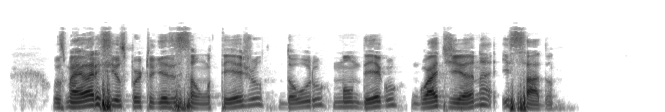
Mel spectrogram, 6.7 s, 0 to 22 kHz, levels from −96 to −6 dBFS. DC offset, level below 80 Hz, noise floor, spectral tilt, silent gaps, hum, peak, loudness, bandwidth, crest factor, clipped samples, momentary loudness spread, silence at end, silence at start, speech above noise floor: under 0.1%; -44 dBFS; under -90 dBFS; -5 dB/octave; none; none; -2 dBFS; -23 LUFS; 9.4 kHz; 22 dB; under 0.1%; 14 LU; 1.15 s; 0.55 s; over 67 dB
